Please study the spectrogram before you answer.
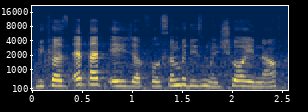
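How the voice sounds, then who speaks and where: Young woman from botswana, high voice, animated storytelling, faint noise. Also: quick pace, rough recording. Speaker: interviewee. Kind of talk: personal testimony.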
